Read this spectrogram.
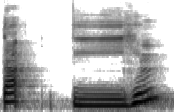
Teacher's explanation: یہاں الف کے اوپر جزم ہے اس لیے اس کو تھوڑا جھٹکا لگا کر پڑھتے ہیں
